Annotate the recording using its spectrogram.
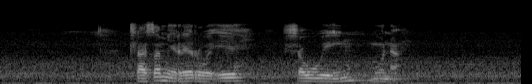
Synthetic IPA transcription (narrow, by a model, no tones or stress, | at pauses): t͡ɬʰasamɪɾɛrɔʔɪ | ʃauweŋ̩mʊːna̰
